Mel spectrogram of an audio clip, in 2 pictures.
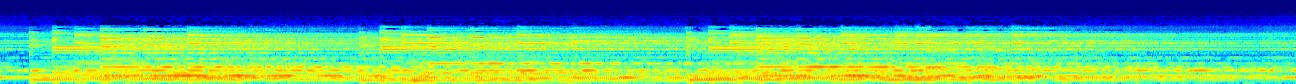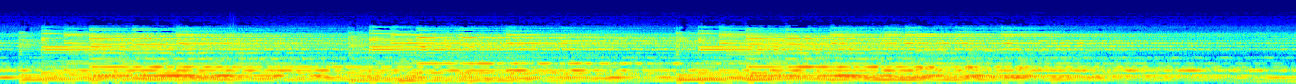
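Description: Fender Stratocaster electric guitar playing slow, sustained ambient chords through a looper with delay, tape-echo and reverb pedals. The chords change every three to four seconds, and the same sequence repeats about every thirteen seconds as a loop.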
